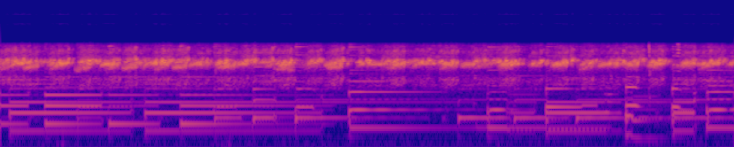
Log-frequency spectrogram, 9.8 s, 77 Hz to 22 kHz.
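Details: Trapped frogs in a Helix, Oregon pool on Earth Day 2016 keep up a thick, constant chorus of buzzy trilled croaks; plucked classical guitar notes rise and fall in the foreground throughout.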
